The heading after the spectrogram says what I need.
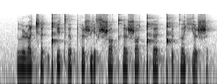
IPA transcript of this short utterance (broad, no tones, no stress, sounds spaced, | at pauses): l ʊ ɭ ɑ cʰ ɜ ǃʼ ɪ tʼ ə pʰ ə ʂ j ɪ s ʂ ɒ kʰ ɜ ʂ ɒ ǃʰ ɜ ǃʼ ə k ʌ ç ə ʂ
